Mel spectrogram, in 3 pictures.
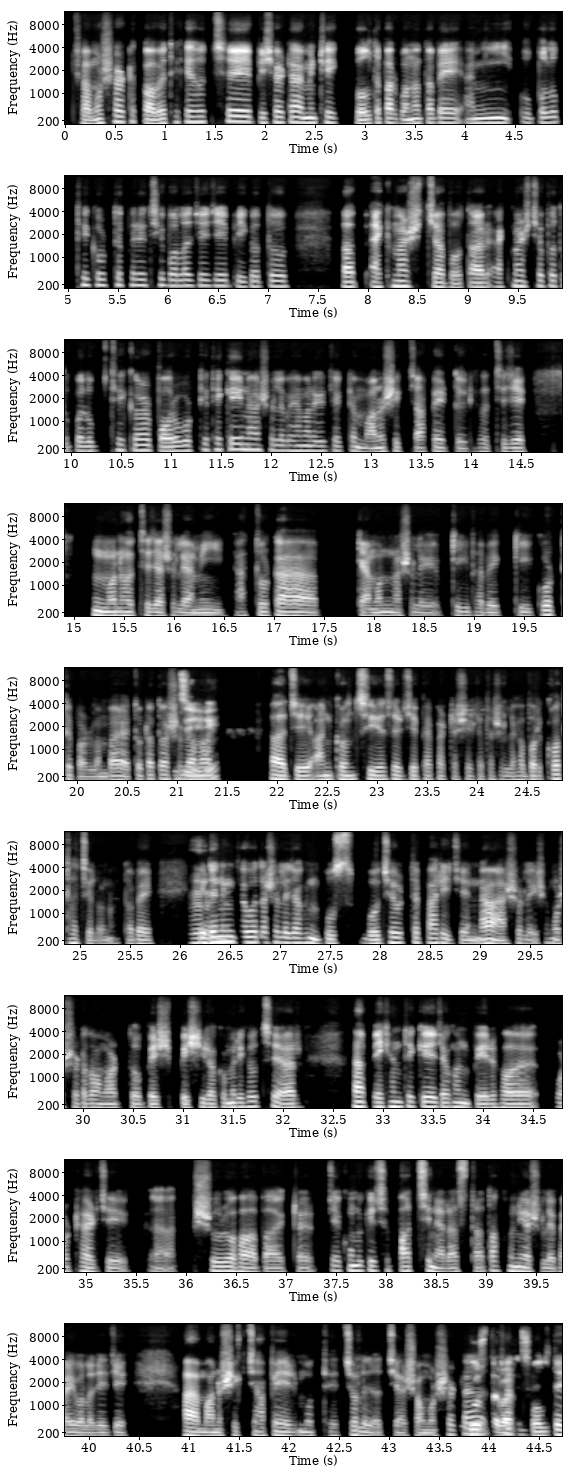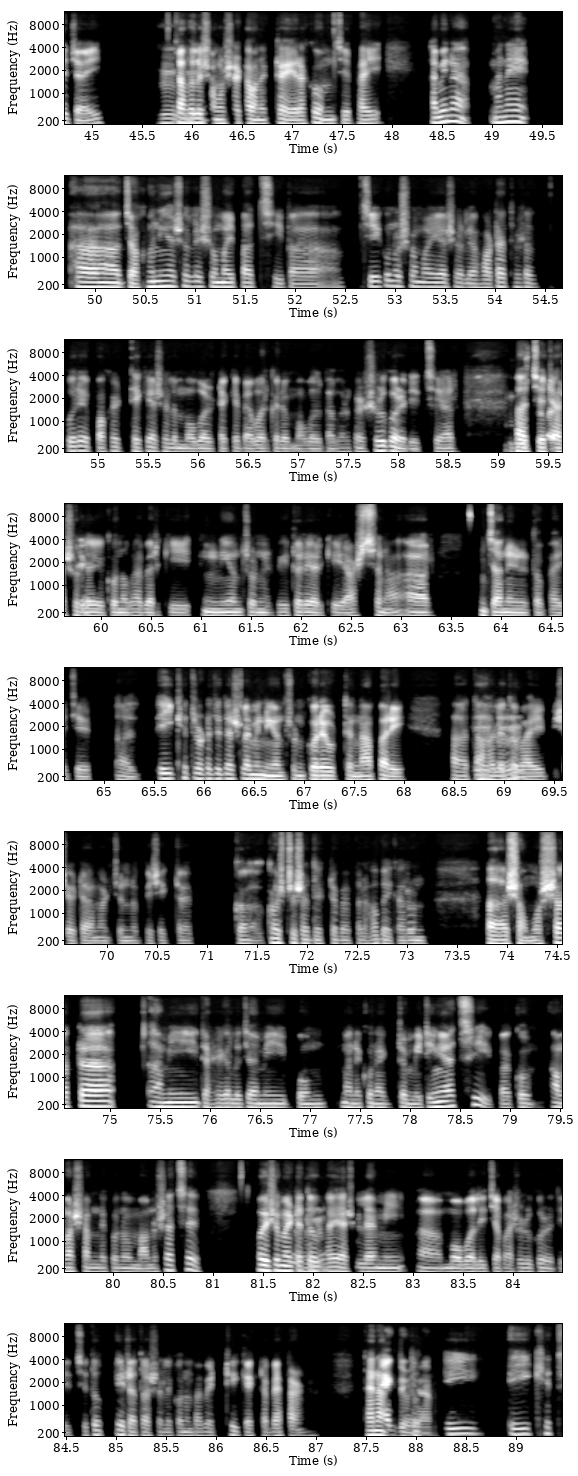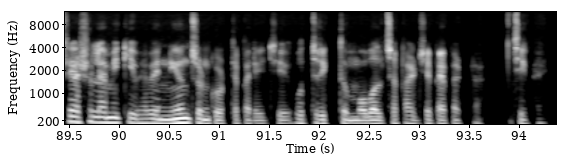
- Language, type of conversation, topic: Bengali, advice, আমি কীভাবে ফোন ও অ্যাপের বিভ্রান্তি কমিয়ে মনোযোগ ধরে রাখতে পারি?
- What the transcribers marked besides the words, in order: static; horn; other background noise; tapping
